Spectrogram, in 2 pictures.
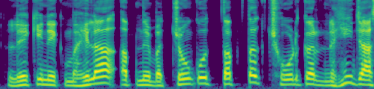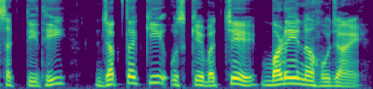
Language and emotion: Hindi, neutral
